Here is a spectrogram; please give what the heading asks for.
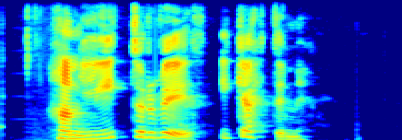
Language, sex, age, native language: Icelandic, female, 30-39, Icelandic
